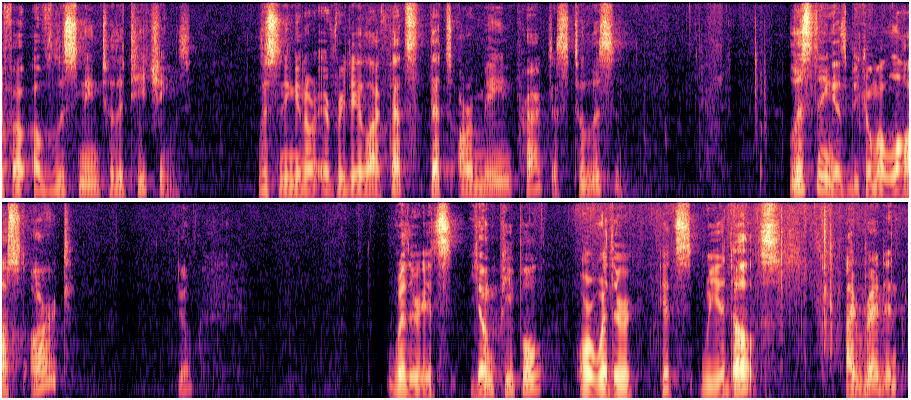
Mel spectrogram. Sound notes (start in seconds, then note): none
